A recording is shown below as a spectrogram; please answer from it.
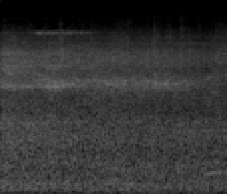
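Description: Faint, steady city street ambience: a low, even traffic hum with a thin high tone running through it.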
